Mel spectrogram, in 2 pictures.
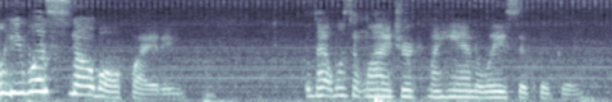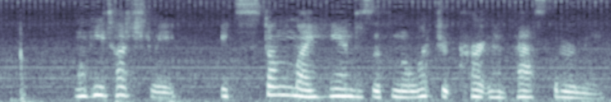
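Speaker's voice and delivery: ordinary talk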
